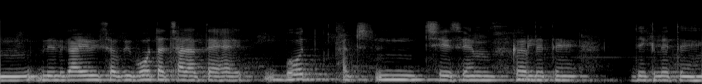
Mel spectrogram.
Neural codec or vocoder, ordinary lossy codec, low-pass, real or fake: none; none; none; real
